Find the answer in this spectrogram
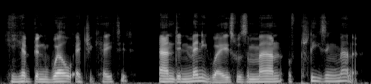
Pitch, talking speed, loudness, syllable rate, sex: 130 Hz, 240 wpm, -22 LUFS, 6.5 syllables/s, male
